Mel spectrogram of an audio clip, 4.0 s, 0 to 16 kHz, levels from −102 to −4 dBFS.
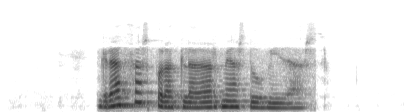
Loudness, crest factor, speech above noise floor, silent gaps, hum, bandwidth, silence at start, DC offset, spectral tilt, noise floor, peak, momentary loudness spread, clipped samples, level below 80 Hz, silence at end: -30 LUFS; 20 dB; over 60 dB; none; none; 4.3 kHz; 1 s; under 0.1%; -11 dB/octave; under -90 dBFS; -12 dBFS; 13 LU; under 0.1%; -76 dBFS; 0.95 s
